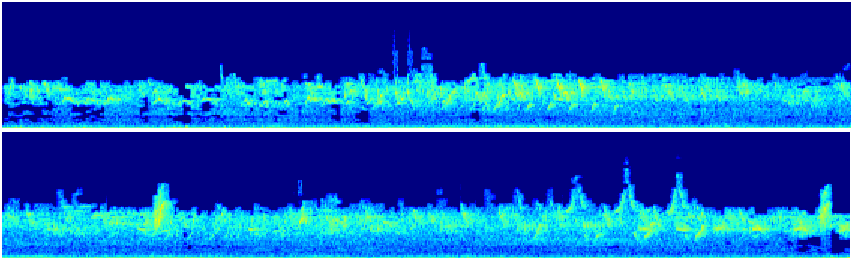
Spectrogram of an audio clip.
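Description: Many small birds chirping and calling over a steady low rumble of outdoor background noise, heard through a security camera's microphone, which cuts off the highest sounds.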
